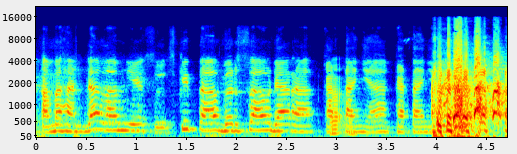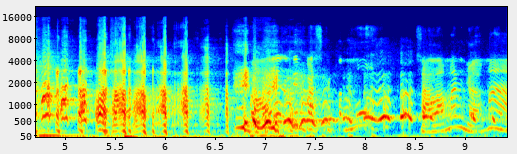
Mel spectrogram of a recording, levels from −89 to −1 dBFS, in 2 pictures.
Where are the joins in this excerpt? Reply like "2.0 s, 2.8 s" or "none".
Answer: none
